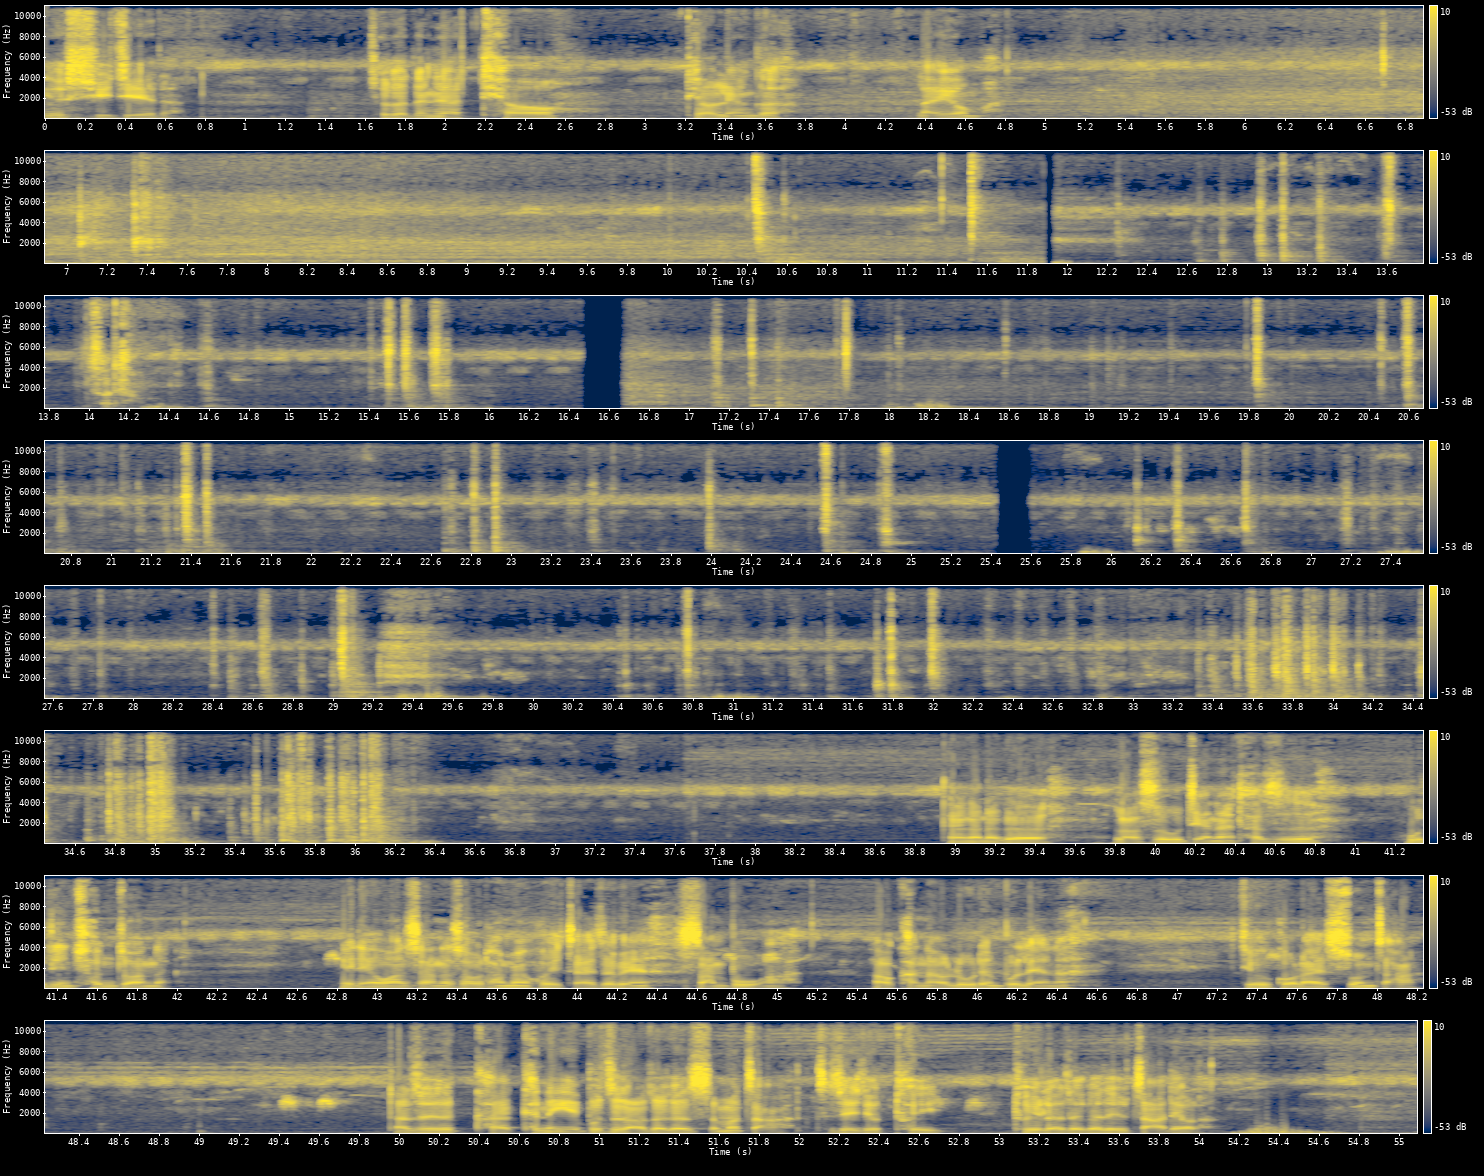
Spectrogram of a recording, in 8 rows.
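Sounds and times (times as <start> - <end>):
crickets chirring: 0.0 - 55.0
hands clicking and knocking on wiring: 10.4 - 16.0, 19.8 - 21.8, 22.6 - 25.2, 26.0 - 29.5, 30.4 - 36.3.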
